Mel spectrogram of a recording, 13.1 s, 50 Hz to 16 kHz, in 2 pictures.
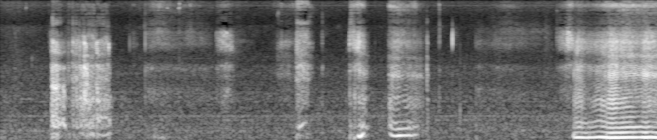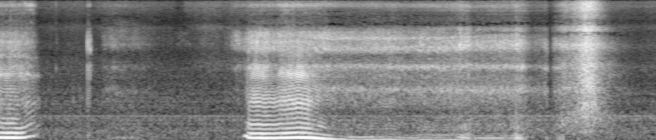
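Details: Slow, irregular low rumbling snores, about 20 a minute, with soft voiced sleep noises and twitching from a dreaming pit bull.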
